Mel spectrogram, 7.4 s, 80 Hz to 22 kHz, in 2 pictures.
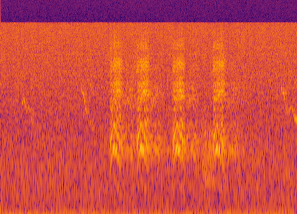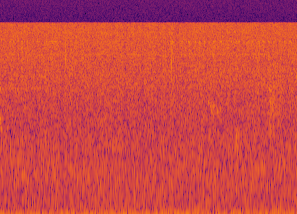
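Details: Cautious-sounding crow on a 13 October 2013 visit, last crow friend of the year: four quick, harsh caws in a tight burst near the start, then scattered thin chirps from small birds against a low steady hum.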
